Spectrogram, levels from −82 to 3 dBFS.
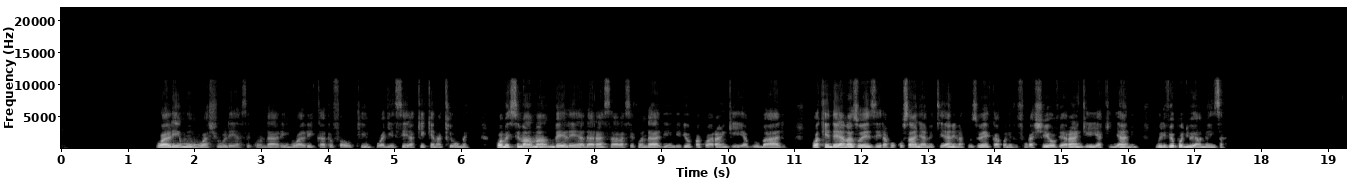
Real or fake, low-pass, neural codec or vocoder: real; 10.8 kHz; none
